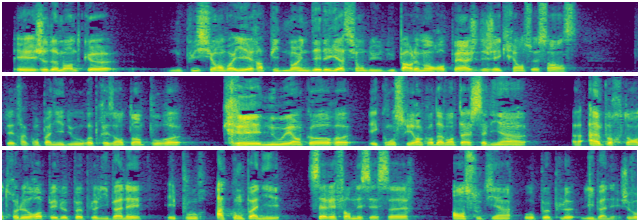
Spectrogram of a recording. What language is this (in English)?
French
